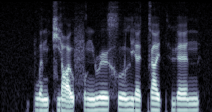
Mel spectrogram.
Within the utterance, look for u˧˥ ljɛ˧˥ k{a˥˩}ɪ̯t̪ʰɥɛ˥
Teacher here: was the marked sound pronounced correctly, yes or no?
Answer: yes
